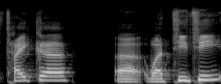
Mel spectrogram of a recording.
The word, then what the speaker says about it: Taika Waititi: I wrote his name because I never pronounce it right, but I think it's Taika Waititi.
